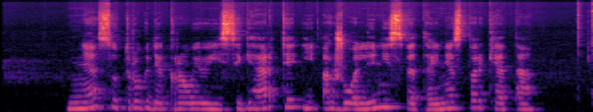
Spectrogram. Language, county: Lithuanian, Alytus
